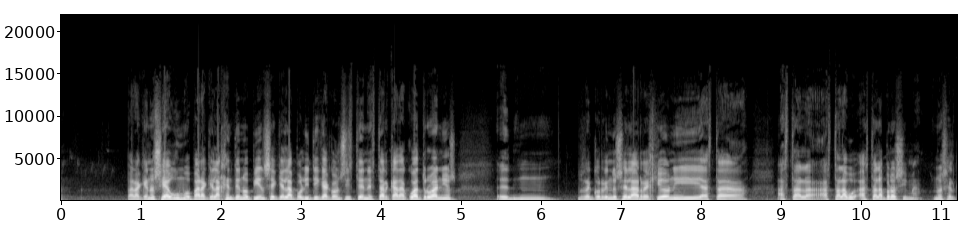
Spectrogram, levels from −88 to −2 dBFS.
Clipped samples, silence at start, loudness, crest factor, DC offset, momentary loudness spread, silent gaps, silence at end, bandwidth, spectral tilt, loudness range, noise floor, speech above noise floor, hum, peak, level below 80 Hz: under 0.1%; 0.85 s; -17 LUFS; 18 dB; under 0.1%; 12 LU; none; 0 s; 13 kHz; -6 dB/octave; 2 LU; -54 dBFS; 38 dB; none; 0 dBFS; -56 dBFS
